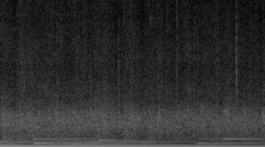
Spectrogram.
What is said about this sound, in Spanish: Démosle fuerte ese aplauso al Señor por sus vidas. Amén. Amén.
